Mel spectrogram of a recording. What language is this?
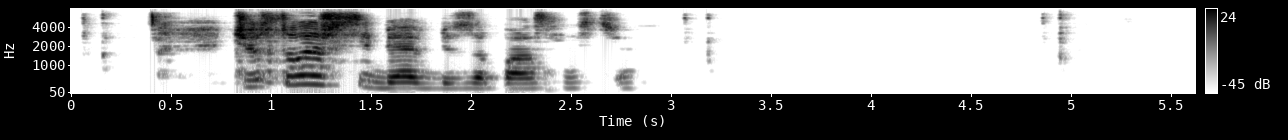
Russian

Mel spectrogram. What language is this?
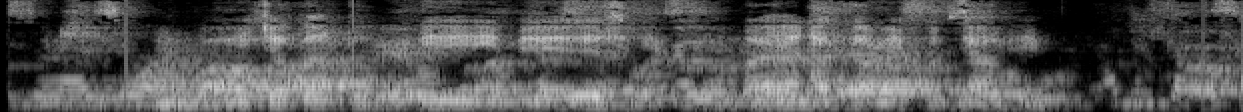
Swahili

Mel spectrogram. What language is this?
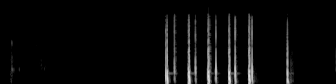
Georgian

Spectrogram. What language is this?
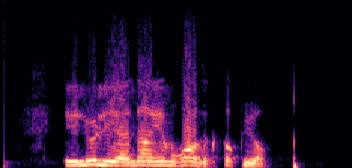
Kabyle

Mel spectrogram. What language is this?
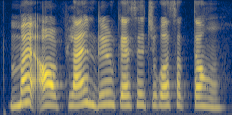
Hindi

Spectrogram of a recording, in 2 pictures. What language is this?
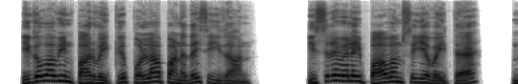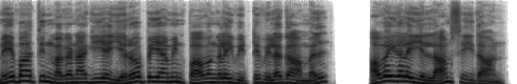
Tamil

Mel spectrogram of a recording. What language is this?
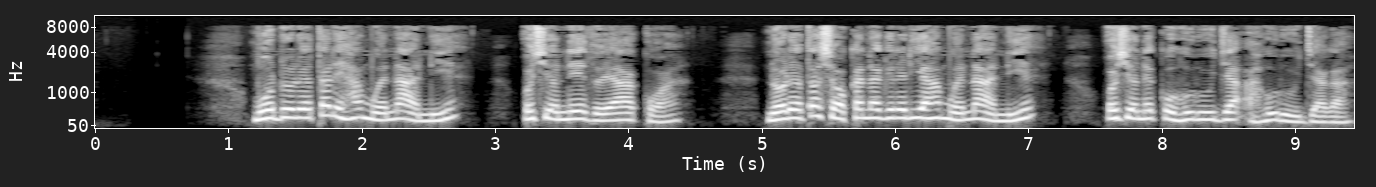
Kikuyu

